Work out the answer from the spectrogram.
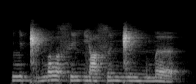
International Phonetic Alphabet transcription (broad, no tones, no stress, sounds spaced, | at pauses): l i ɡ͡ǁ ʌ ŋ ʊ lˠ ʊ s i ɲ j ɑ s ʊ ɲ ŋ͡ǁ i ɲ ŋ ə m ɜ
